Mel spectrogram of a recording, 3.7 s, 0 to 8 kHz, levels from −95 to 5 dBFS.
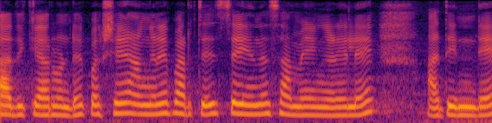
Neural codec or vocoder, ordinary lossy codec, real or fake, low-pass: none; none; real; none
